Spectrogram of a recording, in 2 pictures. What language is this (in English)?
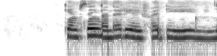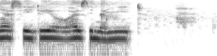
Swahili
